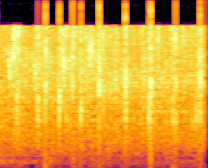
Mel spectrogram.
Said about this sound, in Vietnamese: Xin mọi người chúng ta chúc mừng một tràng vỗ tay thật lớn.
